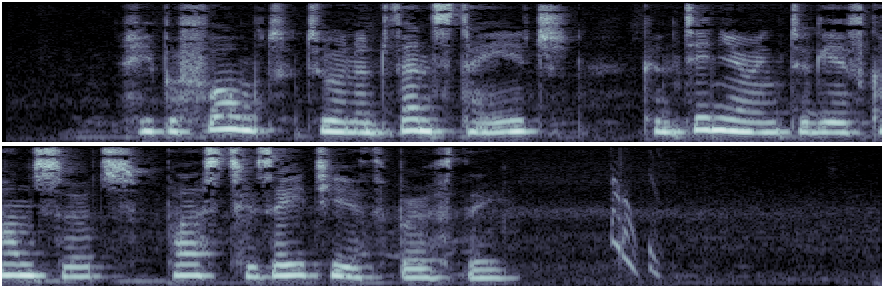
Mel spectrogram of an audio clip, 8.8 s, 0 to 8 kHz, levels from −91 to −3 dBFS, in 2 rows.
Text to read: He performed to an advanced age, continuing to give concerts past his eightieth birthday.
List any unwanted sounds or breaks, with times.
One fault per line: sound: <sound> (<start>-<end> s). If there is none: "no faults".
sound: chirp (7.4-7.7 s)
